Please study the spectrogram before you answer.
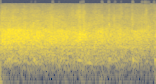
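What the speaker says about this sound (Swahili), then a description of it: "Tuongeze tena makofi kwa msajili wa hazina." An audience applauds a treasury registrar at a formal state dividend ceremony with the President, dense steady clapping from many hands filling the hall throughout and fading slightly at the end.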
